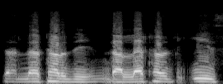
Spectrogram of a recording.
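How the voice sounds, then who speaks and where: A man's voice: mid-range voice, flat delivery, extremely slow, no echo, rough recording. A man with a Bangladeshi accent teaching exam prep, reading quiz questions aloud and muttering answers to himself, repeating words as he thinks.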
